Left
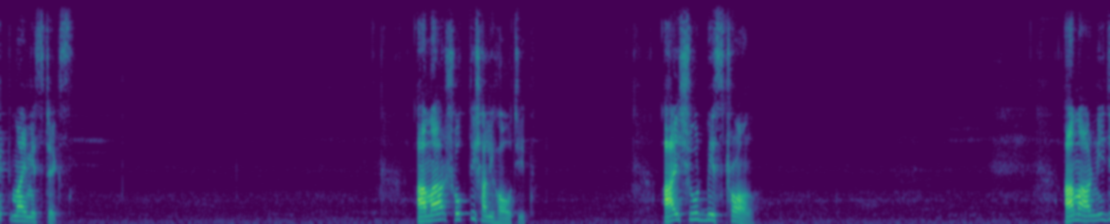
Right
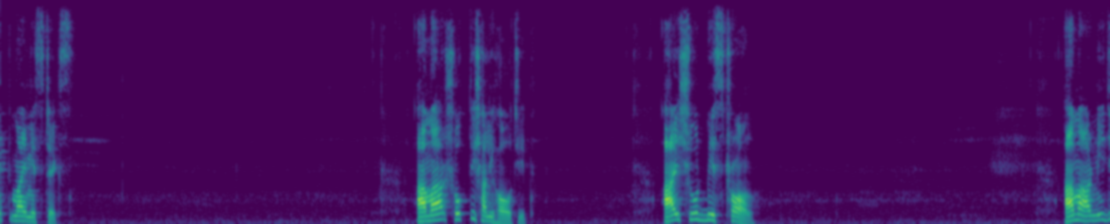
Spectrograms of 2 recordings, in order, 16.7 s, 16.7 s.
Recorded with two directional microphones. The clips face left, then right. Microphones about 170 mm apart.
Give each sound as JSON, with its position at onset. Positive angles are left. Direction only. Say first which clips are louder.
{"t": 0.1, "sound": "speech", "louder": "right 3 dB", "side_deg": -30}
{"t": 5.7, "sound": "speech", "louder": "right 1 dB", "side_deg": -35}
{"t": 9.5, "sound": "speech", "louder": "right 3 dB", "side_deg": -35}
{"t": 15.5, "sound": "a sound", "louder": "right 3 dB", "side_deg": -35}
